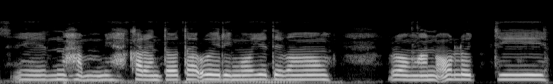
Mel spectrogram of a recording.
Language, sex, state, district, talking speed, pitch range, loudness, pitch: Chakma, female, Tripura, Dhalai, 110 wpm, 215-225 Hz, -16 LUFS, 220 Hz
